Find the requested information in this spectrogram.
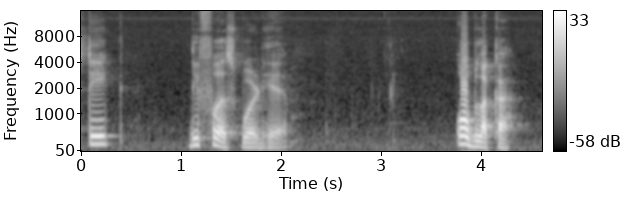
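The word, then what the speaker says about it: облака: the first word here oblaka oblaka here again the sound at the end is coming as a in place of o and here the stress sign play a vital role that is why the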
